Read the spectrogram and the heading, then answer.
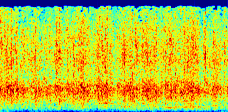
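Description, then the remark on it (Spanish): A large crowd at a bullfight applauds steadily, a dense, continuous wash of clapping holding at a loud, even level throughout, with no voices standing out. “Bueno, ahí notan ustedes, sobran las palabras, el ritmo de los aplausos del público.”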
